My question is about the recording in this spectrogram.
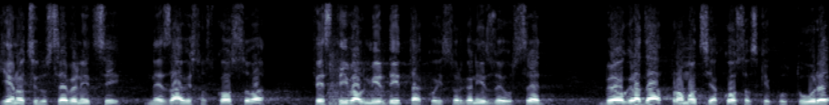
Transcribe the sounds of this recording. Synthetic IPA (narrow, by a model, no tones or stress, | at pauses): ɡe̞no̞t̪sid̪usɾe̞bɾenit̪si | ne̞zaːʋisno̞st̪ko̞so̞ʋa | fe̞st̪iʋalˠmiɾd̪it̪ako̞jiseo̞ɾɡanizuje̞usɾed̪ | be̞o̞ɡɾad̪apɾo̞mo̞ːt̪sijako̞soʋske̞kulˠt̪uːɾe̞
